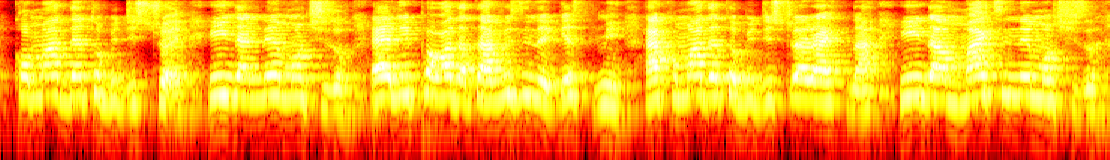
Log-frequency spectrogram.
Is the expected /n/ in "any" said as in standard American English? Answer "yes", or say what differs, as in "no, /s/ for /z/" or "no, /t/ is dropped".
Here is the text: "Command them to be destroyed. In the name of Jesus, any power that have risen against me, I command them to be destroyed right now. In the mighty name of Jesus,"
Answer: no, /l/ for /n/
